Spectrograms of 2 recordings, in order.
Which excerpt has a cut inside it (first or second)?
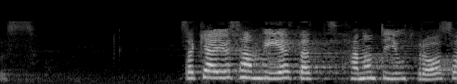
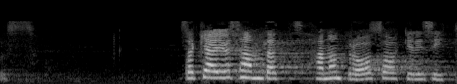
second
